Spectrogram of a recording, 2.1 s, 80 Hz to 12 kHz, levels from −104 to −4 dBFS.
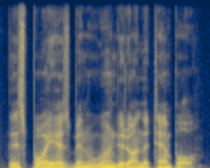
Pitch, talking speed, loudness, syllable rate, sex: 130 Hz, 230 wpm, -14 LUFS, 5.5 syllables/s, male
